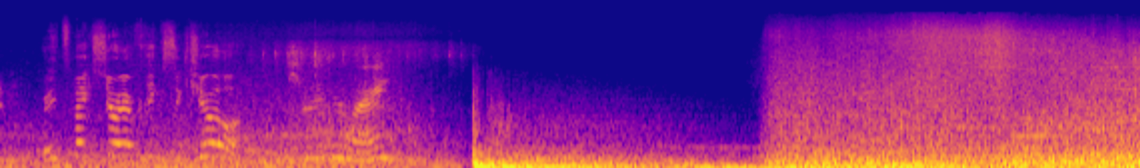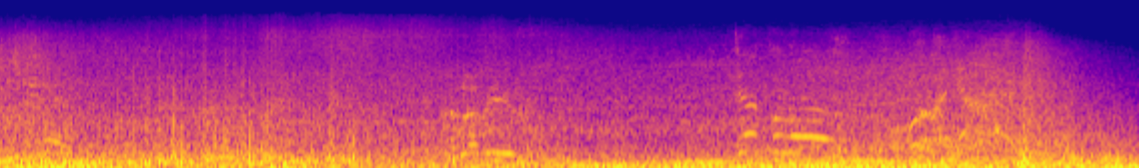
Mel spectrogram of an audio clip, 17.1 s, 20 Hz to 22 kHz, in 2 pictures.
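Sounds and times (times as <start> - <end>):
ocean waves crashing: 0.0 - 3.5, 5.7 - 16.8
storm wind: 0.0 - 17.0.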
